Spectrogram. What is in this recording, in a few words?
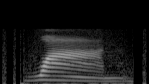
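"waan4", Cantonese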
